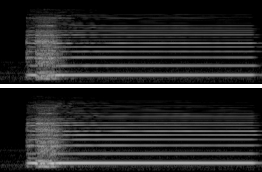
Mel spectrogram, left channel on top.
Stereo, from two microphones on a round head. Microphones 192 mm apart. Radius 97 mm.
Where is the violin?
35° left (ahead or behind), 1.8 m.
